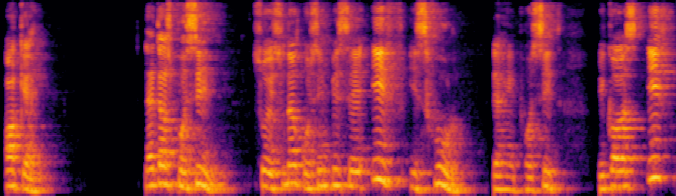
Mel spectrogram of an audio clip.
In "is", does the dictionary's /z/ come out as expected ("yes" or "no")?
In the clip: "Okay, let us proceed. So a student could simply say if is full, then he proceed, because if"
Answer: no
